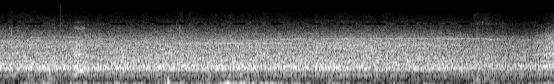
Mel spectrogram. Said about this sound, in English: After Jordan Miller missed that free throw, the crowd's going nuts. Here's why. If he misses the second one, everybody in this house gets free bacon.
